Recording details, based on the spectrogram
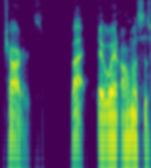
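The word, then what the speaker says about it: Chartres: think I'm crazy because it's spelled CH a our PR es and people say Charteris and all this stuff but if you're from the city if you're from New Orleans we call it charters but it went almost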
